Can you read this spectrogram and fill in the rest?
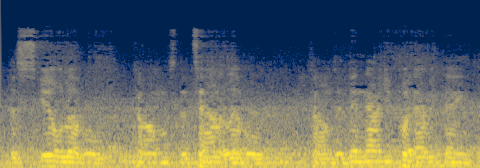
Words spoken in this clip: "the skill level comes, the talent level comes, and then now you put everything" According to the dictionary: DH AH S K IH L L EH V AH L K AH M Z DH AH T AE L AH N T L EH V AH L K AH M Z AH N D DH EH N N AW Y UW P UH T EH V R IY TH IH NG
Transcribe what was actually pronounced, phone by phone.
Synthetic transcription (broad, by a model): DH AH S K IH L L EH V AH L K AH M Z DH AH T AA AH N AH L EH V AH L K AH M Z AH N DH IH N N AW Y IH P UH T EH V R IY TH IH NG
